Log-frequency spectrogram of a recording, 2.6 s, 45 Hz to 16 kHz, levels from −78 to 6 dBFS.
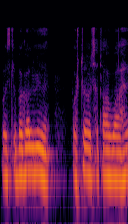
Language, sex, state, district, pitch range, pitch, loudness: Maithili, male, Bihar, Madhepura, 150-165 Hz, 155 Hz, -25 LUFS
